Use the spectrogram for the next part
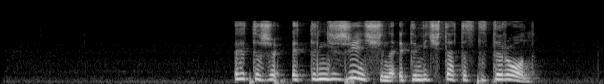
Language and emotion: Russian, positive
